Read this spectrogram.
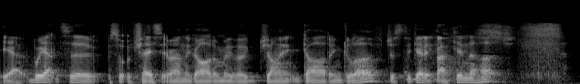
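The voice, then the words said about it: Birmingham accent. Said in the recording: “that's the way the Birmingham accent goes, like fluffer rather than fluffy ... are you from Birmingham? ... Yeah, yeah.”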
